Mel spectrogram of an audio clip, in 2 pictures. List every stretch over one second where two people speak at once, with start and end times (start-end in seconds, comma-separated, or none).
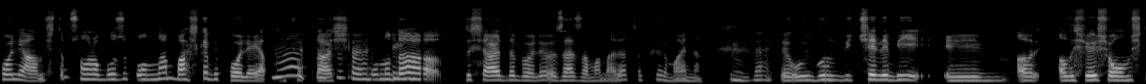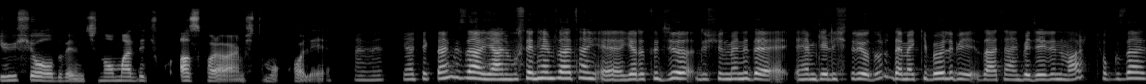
2.8-4.2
